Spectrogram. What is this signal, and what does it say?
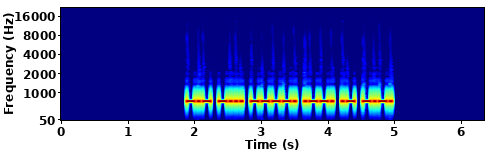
Morse code, heard as a keyed tone, about 30 wpm, 700 Hz. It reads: KB9PAC
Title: USA Call Signs - 6 Characters - Repeated 2x - 30wpm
